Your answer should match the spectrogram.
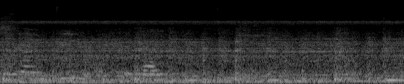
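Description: Steady hum and whir of an electric pedestal fan running, with faint voices underneath.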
